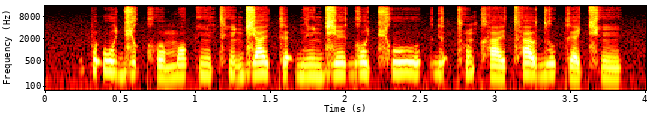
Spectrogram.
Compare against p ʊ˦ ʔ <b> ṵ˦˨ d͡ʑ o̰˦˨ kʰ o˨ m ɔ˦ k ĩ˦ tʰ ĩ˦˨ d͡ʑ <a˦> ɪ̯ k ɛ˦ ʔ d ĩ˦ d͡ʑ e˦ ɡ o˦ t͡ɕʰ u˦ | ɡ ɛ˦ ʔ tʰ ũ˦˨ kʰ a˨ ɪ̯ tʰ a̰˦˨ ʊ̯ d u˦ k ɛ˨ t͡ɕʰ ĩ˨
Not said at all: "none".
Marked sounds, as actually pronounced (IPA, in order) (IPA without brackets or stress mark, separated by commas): w, a˦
